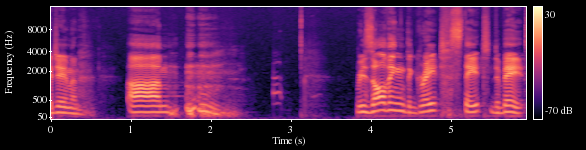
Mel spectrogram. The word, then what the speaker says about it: Jamon: bit about me I'm Jamin that is how you pronounce my name Jamin if you're from Spain you can say home owned otherwise otherwise say Jamin resolving the great state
